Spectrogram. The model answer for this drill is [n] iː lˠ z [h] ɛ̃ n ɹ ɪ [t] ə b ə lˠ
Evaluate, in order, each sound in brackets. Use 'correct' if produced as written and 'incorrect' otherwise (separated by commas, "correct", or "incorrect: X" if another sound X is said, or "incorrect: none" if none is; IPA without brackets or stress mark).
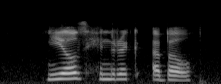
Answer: correct, correct, incorrect: k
